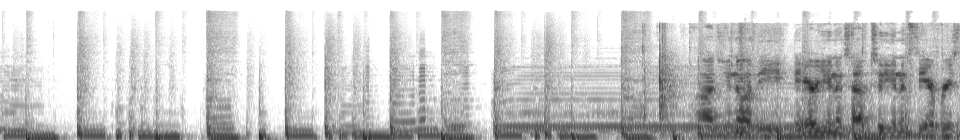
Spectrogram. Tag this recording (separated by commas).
Music, Speech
